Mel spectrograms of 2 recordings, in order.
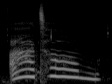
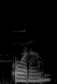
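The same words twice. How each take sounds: First: Imitating a Jamaican mother, high-pitched "Autumn"; mama's Jamaican accent. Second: Said in the usual way. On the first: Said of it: "'Cause she's Caribbean, she's Jamaican". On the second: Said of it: "That's what my mama calls me".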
